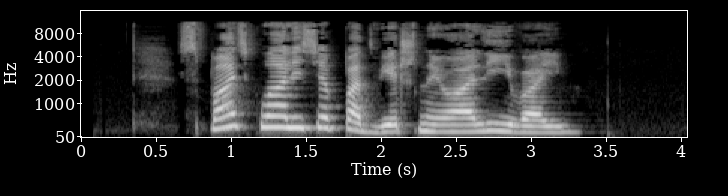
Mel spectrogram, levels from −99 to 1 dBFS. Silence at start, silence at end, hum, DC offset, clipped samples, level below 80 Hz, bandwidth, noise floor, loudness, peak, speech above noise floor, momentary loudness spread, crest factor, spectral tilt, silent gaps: 0.65 s; 0.75 s; none; under 0.1%; under 0.1%; -78 dBFS; 11.5 kHz; -79 dBFS; -20 LUFS; -6 dBFS; 59 dB; 8 LU; 16 dB; -4 dB/octave; none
